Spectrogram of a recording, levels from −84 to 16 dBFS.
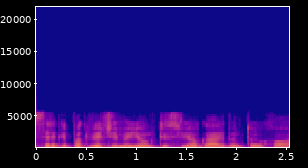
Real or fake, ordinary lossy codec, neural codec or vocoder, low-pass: real; AAC, 24 kbps; none; 5.4 kHz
